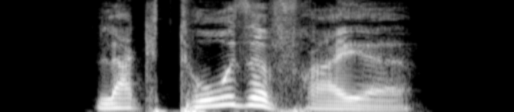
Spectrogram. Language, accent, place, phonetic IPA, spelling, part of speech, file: German, Germany, Berlin, [lakˈtoːzəˌfʁaɪ̯ə], laktosefreie, adjective, De-laktosefreie.ogg
- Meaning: inflection of laktosefrei: 1. strong/mixed nominative/accusative feminine singular 2. strong nominative/accusative plural 3. weak nominative all-gender singular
